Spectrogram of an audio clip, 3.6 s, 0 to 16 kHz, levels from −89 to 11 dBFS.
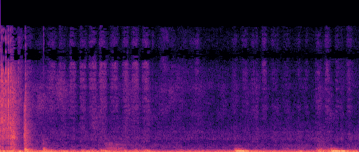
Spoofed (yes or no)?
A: no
